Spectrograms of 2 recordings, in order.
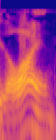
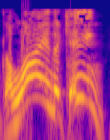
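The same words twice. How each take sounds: First: Said in the usual way. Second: Lion's proud boast. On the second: Acted. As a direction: roar it out like the king of beasts. Lion proclaiming himself.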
